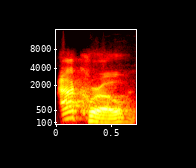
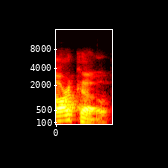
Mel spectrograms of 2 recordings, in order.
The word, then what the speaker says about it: Acro: The nice Acro, not Arco. See, I said it right this time.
